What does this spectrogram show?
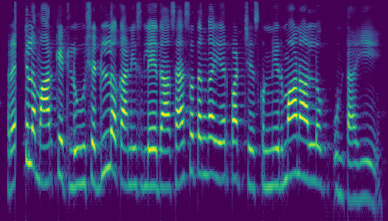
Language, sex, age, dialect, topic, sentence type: Telugu, female, 31-35, Southern, agriculture, statement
